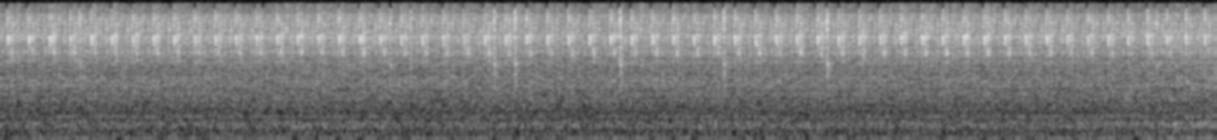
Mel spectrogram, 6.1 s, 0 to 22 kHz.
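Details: GAZelle Business with a UMZ-40216 engine after its cracked cylinder head was replaced: light, quick tappet ticking at idle that follows engine speed, from a pushrod rubbing the head bore edge. The fix is a different rocker arm with an offset hole.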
